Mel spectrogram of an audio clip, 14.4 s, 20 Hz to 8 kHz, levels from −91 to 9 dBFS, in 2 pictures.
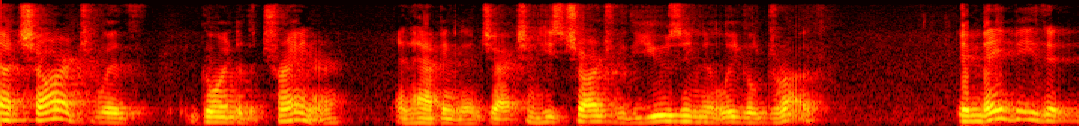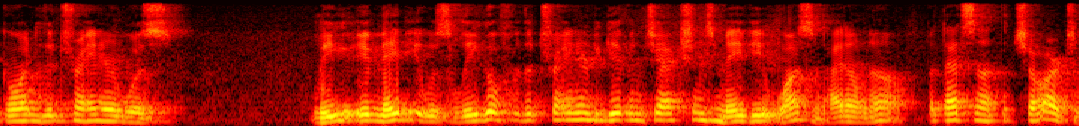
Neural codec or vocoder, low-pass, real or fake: vocoder, 22.05 kHz, 80 mel bands, WaveNeXt; 7.2 kHz; fake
